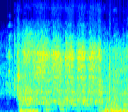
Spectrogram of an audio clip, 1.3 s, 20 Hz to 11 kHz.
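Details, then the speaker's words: 2017 Suzuki Bolan after timing belt change and water pump pulley refit: brief starter whirr, engine catches immediately and settles into a steady idle with no misses or knocks; normal start. "ਲਓ ਪਿਆਰੇ ਭਾਈ, ਅਲਹਮਦੁਲਿਲਾ ਗੱਡੀ ਹੋ ਗਈ ਹੈ ਫੌਰਨ start, check ਕਰ ਸਕਦੇ ਹੋ ਜੀ,"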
